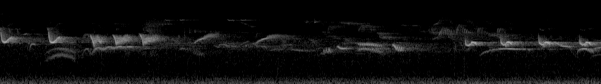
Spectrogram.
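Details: At 4.45am on a Sunday by the Curragheen River in Cork City, Ireland, a song thrush sings from its treetop perch: a fluty phrase repeated three times, a varied run of whistles, then a clipped note repeated four times.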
